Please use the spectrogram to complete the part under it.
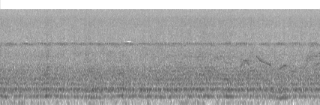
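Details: Continuous natural buzzing of many bees, an even layered hum holding steady for the whole stretch, with faint short bird whistles sliding in near the end.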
